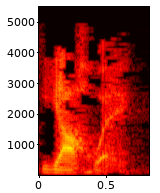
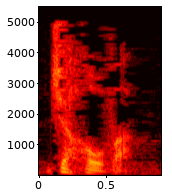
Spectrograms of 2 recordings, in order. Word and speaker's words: Yahweh: As best we can tell, it was pronounced Yahweh. Earlier generations, you can find it in our Psalter hymnal, would pronounce it Jehovah.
